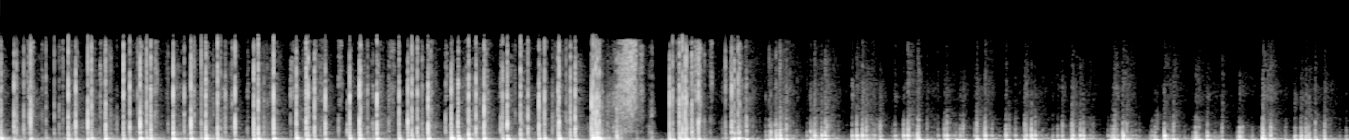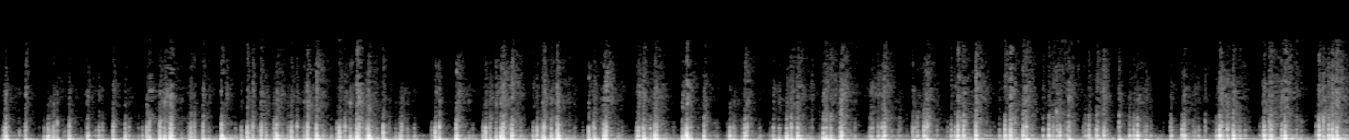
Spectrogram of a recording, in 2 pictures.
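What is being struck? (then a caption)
Paper book. Fast, aggressive tapping on a book belonging to someone's girlfriend produces a dense, continuous stream of dull, low thuds. Each tap is short and dry, with almost no ring and very little high-frequency content.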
